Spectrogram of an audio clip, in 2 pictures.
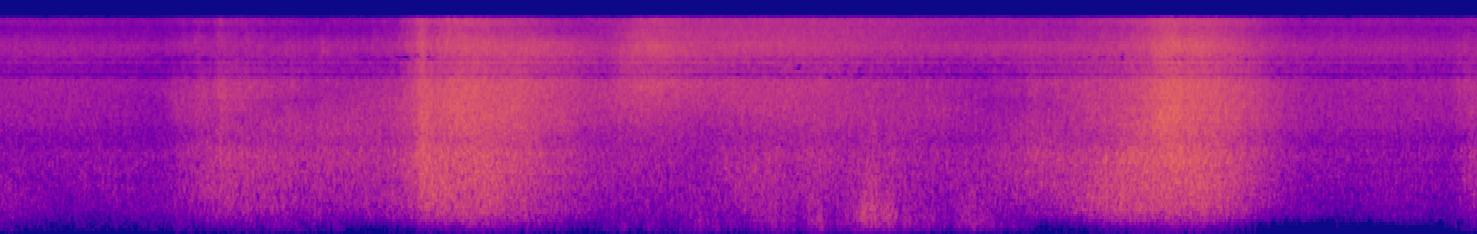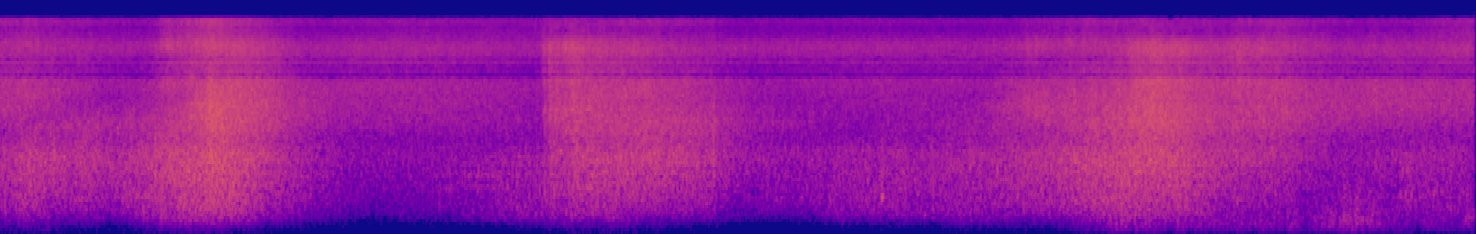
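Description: Small waves breaking and washing up a sand beach, the surf swelling and fading about every four to five seconds.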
